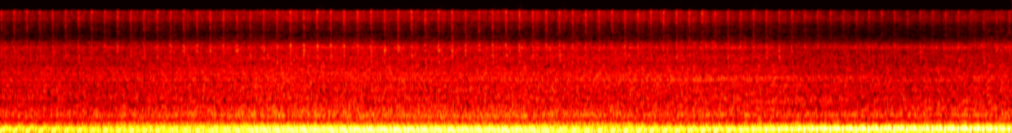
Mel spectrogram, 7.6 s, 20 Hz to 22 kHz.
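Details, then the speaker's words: RX-7 with SR20VET swap, in neutral after letting go near 7,500 rpm redline: rough, lumpy low rumble pulsing about three times a second, heavy when revved; rod knock, not transmission, plus a missing cylinder, engine blown. "Well, we also have fucking rod knock. How about that? That's not my transmission."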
